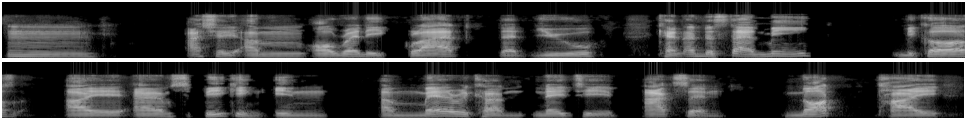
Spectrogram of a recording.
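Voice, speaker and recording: Man, slow pace, forceful tone, halting and repetitive, casual opinionated chat. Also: medium pitch, no room sound. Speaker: host of a self-recorded video.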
